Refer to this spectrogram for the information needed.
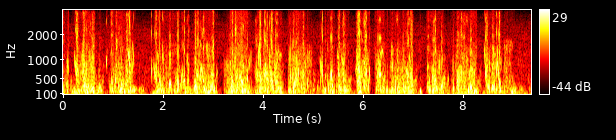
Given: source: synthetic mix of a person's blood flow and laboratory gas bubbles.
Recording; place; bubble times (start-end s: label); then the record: Doppler ultrasound of blood flow; precordium
0.00-0.10 s: bubbles
0.20-0.65 s: bubbles
0.84-1.44 s: bubbles
1.72-2.51 s: bubbles
2.57-3.09 s: bubbles
3.19-3.79 s: bubbles
3.82-4.41 s: bubbles
4.48-4.99 s: bubbles
5.10-5.73 s: bubbles
5.82-6.17 s: bubbles
6.22-6.49 s: bubbles
6.52-7.04 s: bubbles
7.10-7.20 s: bubbles
7.26-7.64 s: bubbles
7.73-8.27 s: bubbles
8.39-9.02 s: bubbles
9.35-9.38 s: bubbles
From the record:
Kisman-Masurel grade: 444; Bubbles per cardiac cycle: continuous sound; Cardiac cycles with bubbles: 100%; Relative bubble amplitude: maximal (0.775 to 0.999); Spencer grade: 4 (maximum detectable bubble signal sounding continuously throughout systole and diastole of every cardiac period, and overriding the amplitude of the normal cardiac signals); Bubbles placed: anywhere in the cardiac cycle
